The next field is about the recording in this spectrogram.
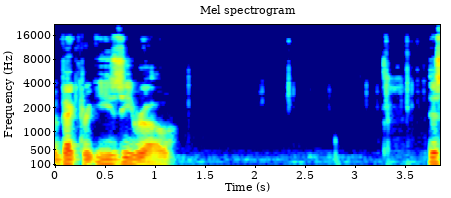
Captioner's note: typing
